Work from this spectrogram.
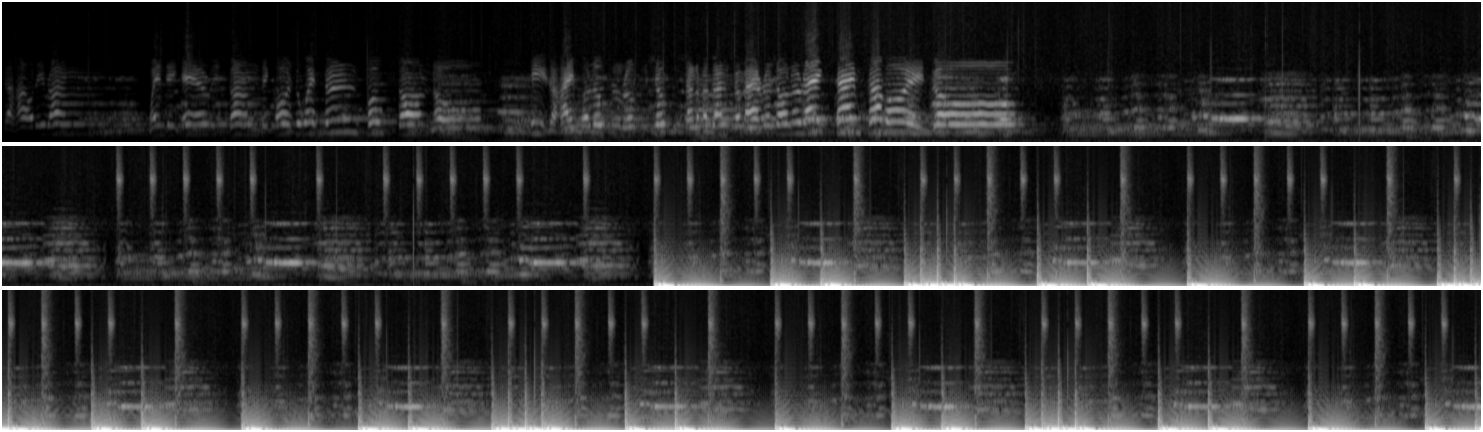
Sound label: instrumental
